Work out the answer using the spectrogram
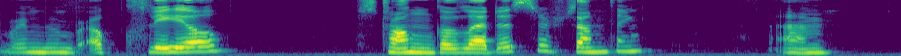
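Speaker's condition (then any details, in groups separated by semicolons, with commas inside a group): Damaged diaphragm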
